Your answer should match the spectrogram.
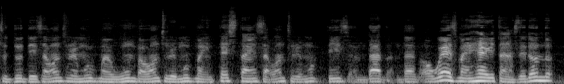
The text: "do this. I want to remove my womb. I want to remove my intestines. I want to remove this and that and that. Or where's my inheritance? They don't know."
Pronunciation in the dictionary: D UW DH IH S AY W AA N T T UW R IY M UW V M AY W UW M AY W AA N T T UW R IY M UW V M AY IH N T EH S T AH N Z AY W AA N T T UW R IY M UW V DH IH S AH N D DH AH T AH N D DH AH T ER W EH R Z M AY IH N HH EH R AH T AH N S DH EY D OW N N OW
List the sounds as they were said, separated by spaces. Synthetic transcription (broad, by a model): D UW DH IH S AY W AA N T T UW R IY M UW V M AY W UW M AY W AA N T T UW R IY M UW V M AY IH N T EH S T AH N S AY W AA N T T UW R IY M UW V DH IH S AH N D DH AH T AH N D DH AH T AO W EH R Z M AY IH N HH EH R AH T AH N S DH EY D OW N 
